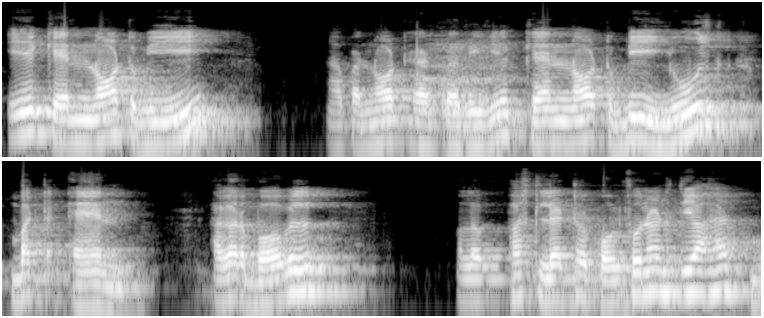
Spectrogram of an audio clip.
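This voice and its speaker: A man teaching English grammar in a lesson, explaining step by step, asking questions back and repeating words. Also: medium pitch. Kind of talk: classroom-style grammar lesson. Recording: echoey room, dull lo-fi sound.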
